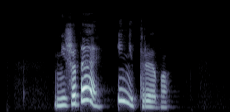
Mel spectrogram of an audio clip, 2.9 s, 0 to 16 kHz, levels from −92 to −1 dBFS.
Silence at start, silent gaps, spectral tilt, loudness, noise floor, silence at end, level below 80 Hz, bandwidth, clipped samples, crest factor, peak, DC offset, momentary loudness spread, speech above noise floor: 0.7 s; none; -7 dB/octave; -24 LUFS; -82 dBFS; 0.8 s; -84 dBFS; 7 kHz; under 0.1%; 20 dB; -6 dBFS; under 0.1%; 14 LU; 59 dB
